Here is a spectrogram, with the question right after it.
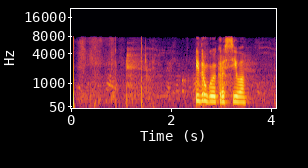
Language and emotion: Russian, neutral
